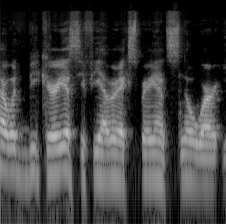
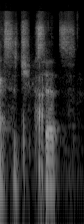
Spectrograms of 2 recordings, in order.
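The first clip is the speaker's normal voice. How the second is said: whispered echo; 4 semitones lower, 15 dB quieter than usual. Pretend.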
